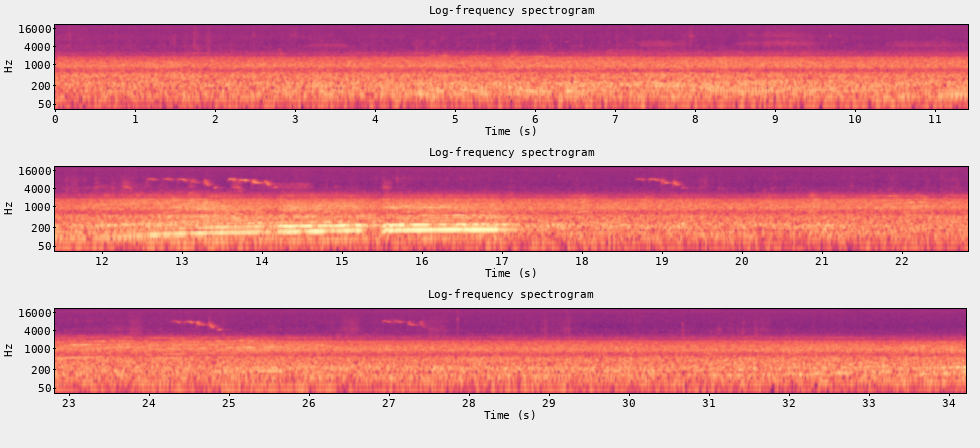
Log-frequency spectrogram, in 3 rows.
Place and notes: Kingfisher Boulevard, Newcastle upon Tyne, UK - Footpath at back of Newburn Riverside Business Park
Wooded footpath at back of Business Park. Recorded under a stand of pines. Bird song and traffic noise. Recorded on a handheld Tascam DR-05 placed in a WeatherWriter clipboard to act as a windshield.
